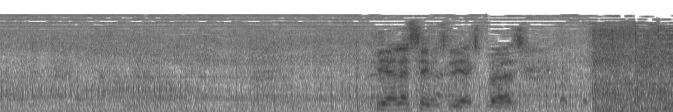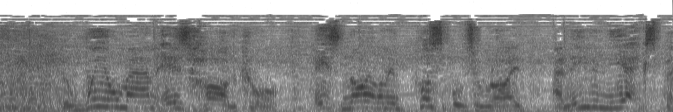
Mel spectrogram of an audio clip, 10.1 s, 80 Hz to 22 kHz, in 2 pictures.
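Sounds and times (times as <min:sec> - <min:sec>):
small petrol scooter engine buzzing: 0:00.0 - 0:10.0.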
